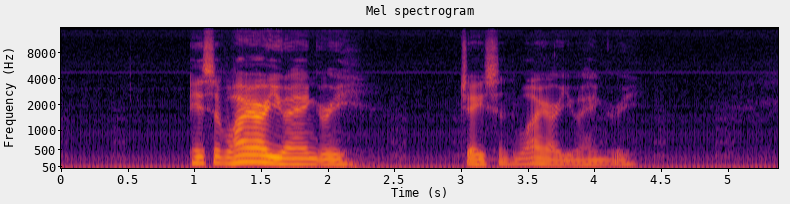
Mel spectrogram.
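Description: A man speaks into a microphone over a loudspeaker, in short phrases with pauses.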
